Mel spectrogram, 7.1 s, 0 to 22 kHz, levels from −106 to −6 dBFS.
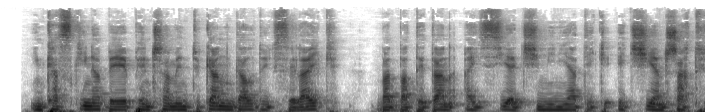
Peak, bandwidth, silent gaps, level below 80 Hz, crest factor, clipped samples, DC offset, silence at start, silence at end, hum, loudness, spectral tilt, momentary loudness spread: -4 dBFS; 16 kHz; none; -32 dBFS; 18 dB; under 0.1%; under 0.1%; 0.3 s; 0 s; none; -23 LUFS; -4.5 dB/octave; 7 LU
